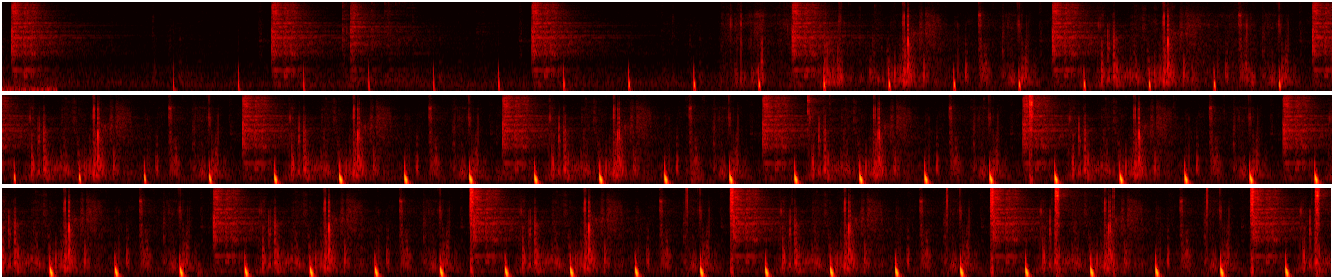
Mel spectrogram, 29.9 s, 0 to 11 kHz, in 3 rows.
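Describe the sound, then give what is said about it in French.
Clicks and snaps from small desk objects, like a multicolor pen, a stapler, rustling paper and a spinning top, looped into a steady, fast rhythmic beat over a soft tonal hum, with no voices. “La toupie, la feuille, le big 4 couleurs ou la l'agrafeuse de … dans Parlophone en 2016.”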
